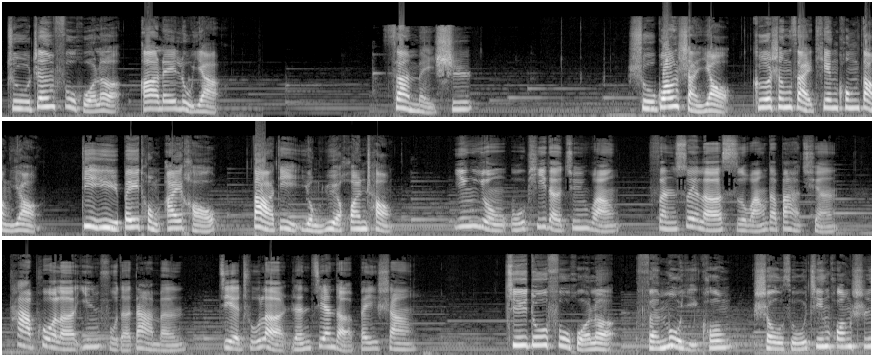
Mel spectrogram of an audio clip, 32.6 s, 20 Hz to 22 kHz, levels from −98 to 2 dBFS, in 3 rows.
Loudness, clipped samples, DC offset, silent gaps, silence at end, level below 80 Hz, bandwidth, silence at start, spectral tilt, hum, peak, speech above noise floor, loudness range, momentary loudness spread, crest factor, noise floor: -15 LUFS; 0.2%; under 0.1%; none; 0 s; -48 dBFS; 14 kHz; 0.05 s; -4.5 dB/octave; none; 0 dBFS; 35 dB; 6 LU; 12 LU; 16 dB; -50 dBFS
